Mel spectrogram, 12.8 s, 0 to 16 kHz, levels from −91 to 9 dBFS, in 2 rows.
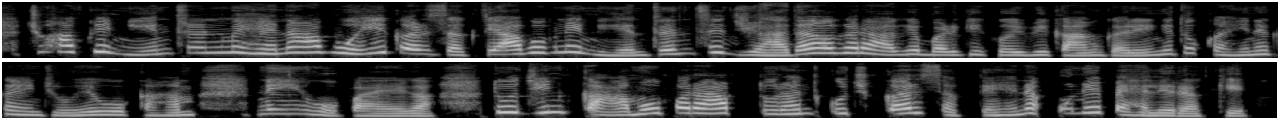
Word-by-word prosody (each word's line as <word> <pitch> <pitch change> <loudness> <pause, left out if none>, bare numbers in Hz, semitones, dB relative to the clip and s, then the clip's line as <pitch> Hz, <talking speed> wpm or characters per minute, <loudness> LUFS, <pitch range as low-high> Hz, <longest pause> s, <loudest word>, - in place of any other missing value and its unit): जो 400 - -11
आपके 425 0 +3
नियंत्रण 300 +10 -6
में 375 - +2
है 295 -2 +2
ना 365 +3 +3
आप 385 - +4
वही 320 +2 +2
कर 295 -4 +3
सकते 230 0 -3
हैं, 255 - +5
आप 275 +5 +4
अपने 380 +2 +1
नियंत्रण 210 +9 -2
से 380 - +2
ज़्यादा 200 - +3
अगर 335 0 +4
आगे 250 -1 +1
बढ़ 210 - 0
के 240 +1 -7
कोई 200 -2 -4
भी 215 +2 -3
काम 175 +2 -1
करेंगे, 190 +9 -4
तो 325 +3 -7
कहीं 210 -3 -5
न 250 - -1
कहीं 235 -4 -1
जो 180 -3 -10
है 205 +4 -2
वो 225 0 +2
काम 185 +4 -3 0.3
नहीं 285 0 -5
हो 220 -8 -3
पाएगा। 155 -1 -2 0.3
तो 385 0 +7
जिन 385 +2 +1
कामों 220 +10 +3
पर 340 -1 +8
आप 315 +1 +8
तुरंत 270 +3 0
कुछ 310 0 -5
कर 310 +4 +5
सकते 195 - -9
हैं 205 +5 -3
ना, 315 - +4
उन्हें 345 +4 +1
पहले 175 -6 0
रखे, 155 0 -4
255 Hz, 230 wpm, -22 LUFS, 195-315 Hz, 0.3 s, पर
